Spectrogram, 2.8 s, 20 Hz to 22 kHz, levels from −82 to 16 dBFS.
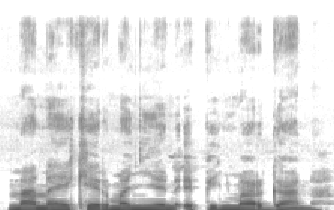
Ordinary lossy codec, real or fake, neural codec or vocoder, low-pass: none; real; none; 19.8 kHz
